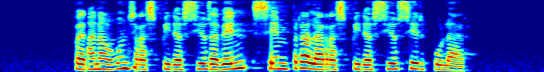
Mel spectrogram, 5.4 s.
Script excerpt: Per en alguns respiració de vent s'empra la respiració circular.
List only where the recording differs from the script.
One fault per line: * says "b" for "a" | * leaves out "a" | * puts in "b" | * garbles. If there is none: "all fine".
all fine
